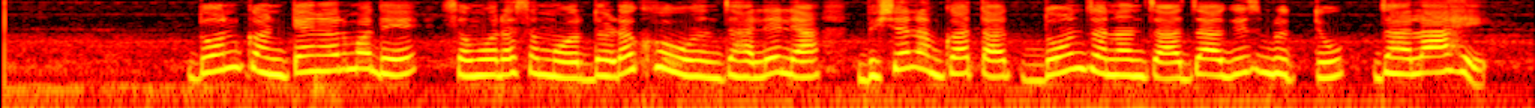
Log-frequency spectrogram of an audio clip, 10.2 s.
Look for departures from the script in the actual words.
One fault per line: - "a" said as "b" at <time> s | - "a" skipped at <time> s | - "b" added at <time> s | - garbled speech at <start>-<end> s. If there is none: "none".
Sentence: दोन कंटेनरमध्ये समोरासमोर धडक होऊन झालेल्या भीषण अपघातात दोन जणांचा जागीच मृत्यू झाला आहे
none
